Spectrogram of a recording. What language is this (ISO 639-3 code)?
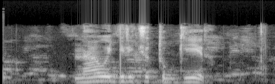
kin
